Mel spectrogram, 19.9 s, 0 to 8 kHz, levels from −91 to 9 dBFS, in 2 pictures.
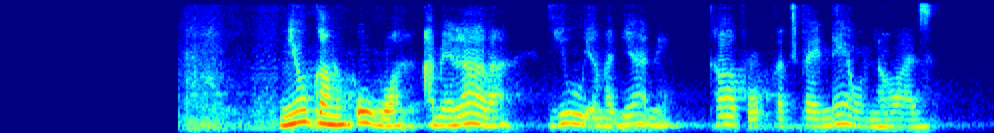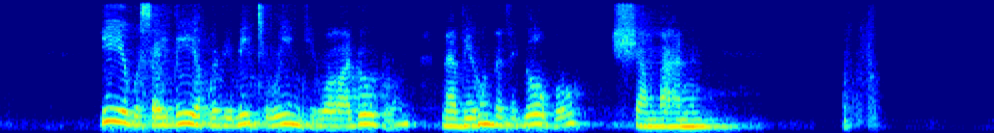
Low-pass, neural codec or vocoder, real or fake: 7.2 kHz; codec, 16 kHz, 1.1 kbps, Voila-Tokenizer; fake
